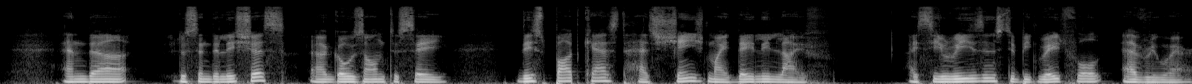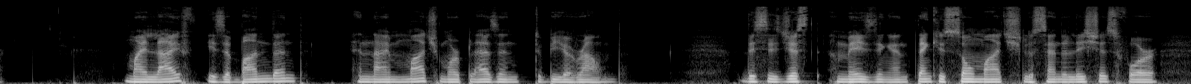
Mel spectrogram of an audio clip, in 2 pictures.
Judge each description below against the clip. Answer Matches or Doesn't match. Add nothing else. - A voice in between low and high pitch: Doesn't match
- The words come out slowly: Matches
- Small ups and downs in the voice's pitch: Matches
